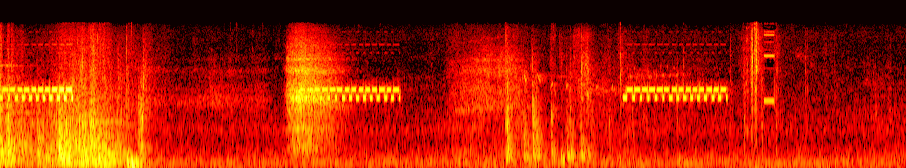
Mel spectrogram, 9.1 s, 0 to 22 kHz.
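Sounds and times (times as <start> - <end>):
telephone ringing: 0.0 - 0.8, 3.0 - 4.0, 6.2 - 7.8.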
